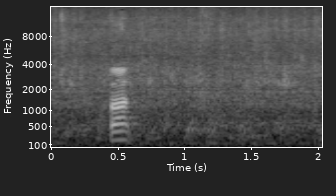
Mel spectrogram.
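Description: Steady rush of circulating water from a large aquarium's filtration, under one short spoken word.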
